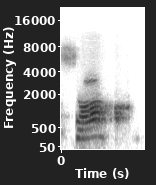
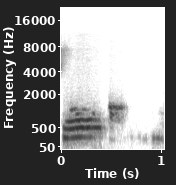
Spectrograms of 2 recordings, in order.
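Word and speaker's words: सोऽहम्: It's not sa-hum, it's so-hum, right?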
